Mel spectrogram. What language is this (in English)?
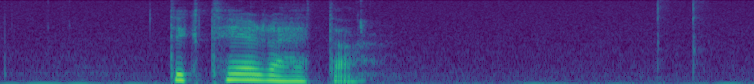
Faroese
